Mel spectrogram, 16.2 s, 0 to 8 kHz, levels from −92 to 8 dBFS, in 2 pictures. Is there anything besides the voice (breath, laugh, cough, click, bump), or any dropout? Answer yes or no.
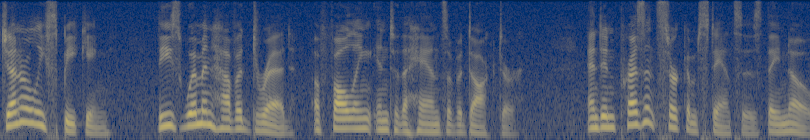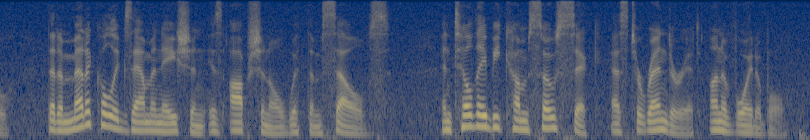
no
